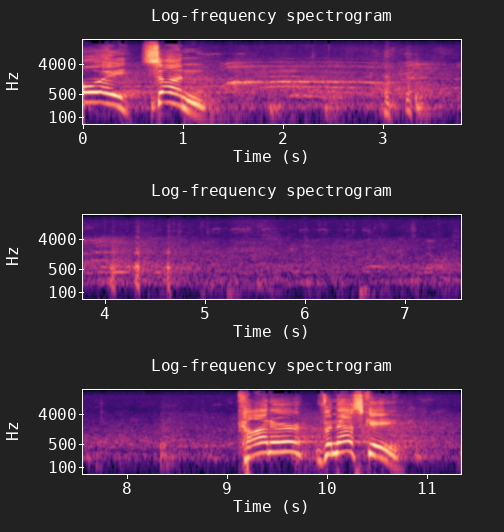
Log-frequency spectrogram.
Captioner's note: laughter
